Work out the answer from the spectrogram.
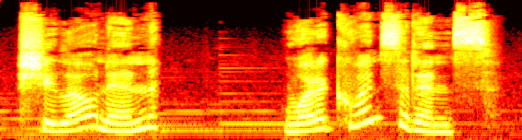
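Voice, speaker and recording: Young female leader for a game: composed, assured, articulate, slightly high pitch. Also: very animated, slow pace, faint music behind. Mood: amused. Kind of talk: video game character dialogue.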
